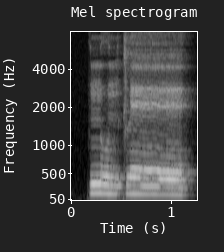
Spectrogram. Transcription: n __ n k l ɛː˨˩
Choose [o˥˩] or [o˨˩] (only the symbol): o˨˩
